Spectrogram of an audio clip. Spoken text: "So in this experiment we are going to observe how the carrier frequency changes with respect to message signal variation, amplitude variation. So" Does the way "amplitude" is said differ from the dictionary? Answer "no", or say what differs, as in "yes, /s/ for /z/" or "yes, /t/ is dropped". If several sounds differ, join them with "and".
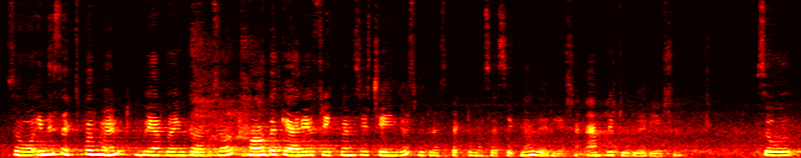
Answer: no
